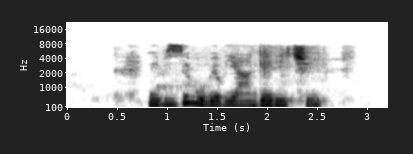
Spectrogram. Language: Ganda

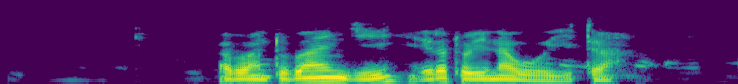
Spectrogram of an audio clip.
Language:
Ganda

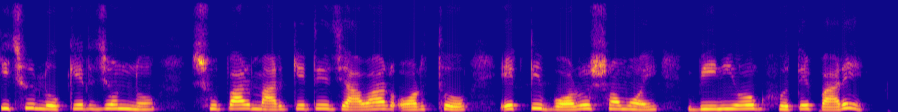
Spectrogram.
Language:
Bangla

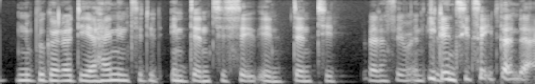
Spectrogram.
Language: Danish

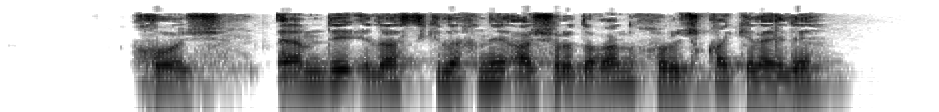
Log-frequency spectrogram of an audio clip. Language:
Uyghur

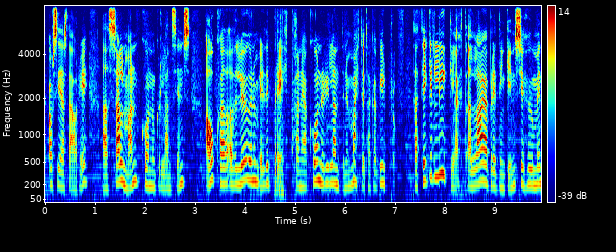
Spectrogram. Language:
Icelandic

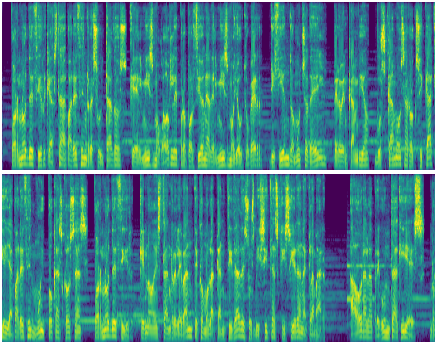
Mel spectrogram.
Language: Spanish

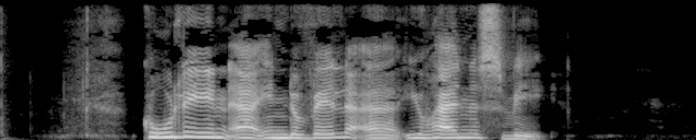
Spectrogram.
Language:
Danish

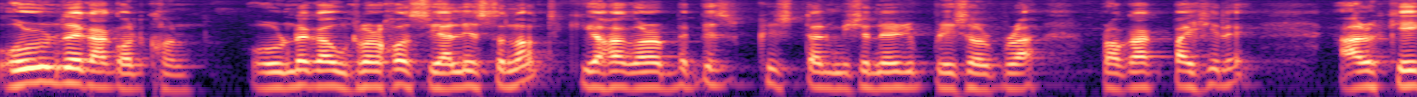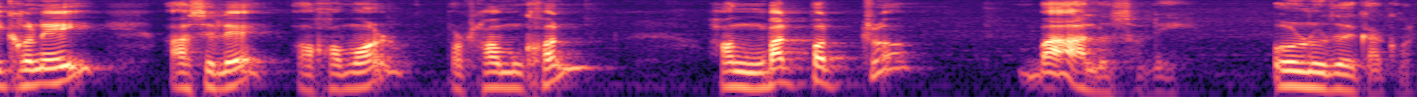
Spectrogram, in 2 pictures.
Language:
Assamese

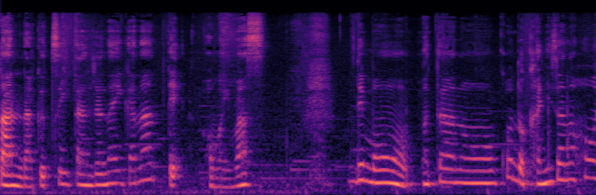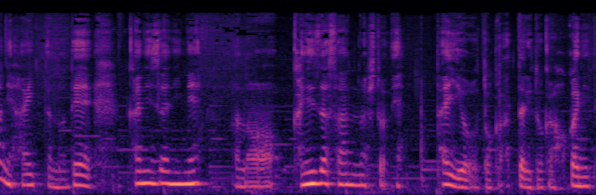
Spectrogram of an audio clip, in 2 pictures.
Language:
Japanese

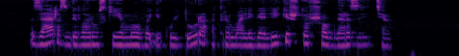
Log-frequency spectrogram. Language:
Belarusian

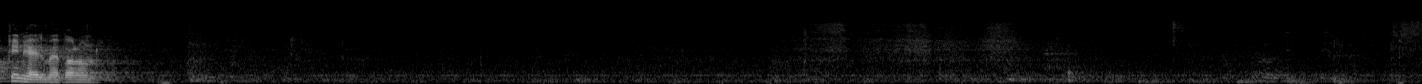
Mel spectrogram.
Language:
Estonian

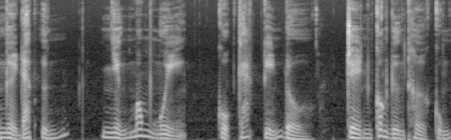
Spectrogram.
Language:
Vietnamese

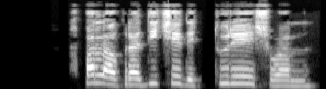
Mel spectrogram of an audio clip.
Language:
Pashto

